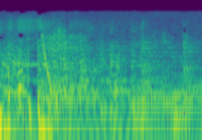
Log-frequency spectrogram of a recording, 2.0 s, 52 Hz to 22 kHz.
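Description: Early-1990s hardcore rave track playing in a DJ mix. About half a second in, a falling sweep leads into a breakdown: the kick drum drops out and held synth chords carry on.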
